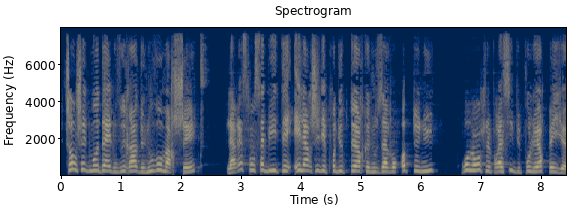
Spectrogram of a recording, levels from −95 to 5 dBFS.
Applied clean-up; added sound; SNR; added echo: neural mask model DeepFilterNet 3.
